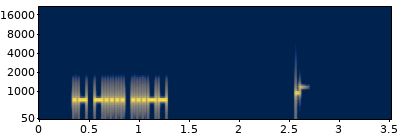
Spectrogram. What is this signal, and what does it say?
Morse code, heard as a keyed tone, about 44 wpm, 700 Hz. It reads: A63
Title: Common Cut Numbers - 3-Digit 45wpm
